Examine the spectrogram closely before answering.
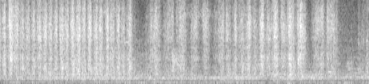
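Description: Slant-bar safety razor scraping through a three-day beard under lather, in a rapid run of short, scratchy strokes that thin out after the first few seconds.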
